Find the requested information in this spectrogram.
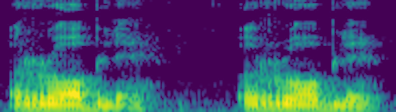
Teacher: it doesn't have a like a rounded R sound like we have in English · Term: trilled sound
